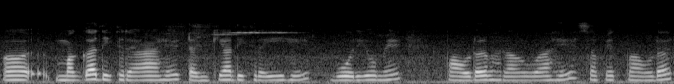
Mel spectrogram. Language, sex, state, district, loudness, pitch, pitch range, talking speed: Hindi, female, Madhya Pradesh, Dhar, -19 LUFS, 200 Hz, 190-210 Hz, 160 wpm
